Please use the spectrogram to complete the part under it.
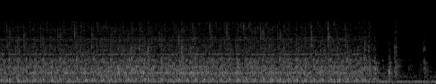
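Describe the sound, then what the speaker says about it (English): Sewing machine stitching fabric down in a continuous fast mechanical rattle, close and steady, stopping near the end. "I'm just going to stitch this down"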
